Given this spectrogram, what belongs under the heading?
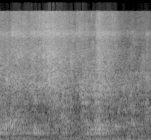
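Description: Water pours into containers in a steady, splashing rush, close and fairly loud, running continuously through the brief moment.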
